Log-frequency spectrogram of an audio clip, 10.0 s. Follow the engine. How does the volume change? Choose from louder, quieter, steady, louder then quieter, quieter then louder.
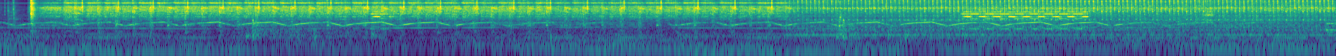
steady.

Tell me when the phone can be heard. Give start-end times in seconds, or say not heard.
1.9-3.0, 6.2-8.2.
